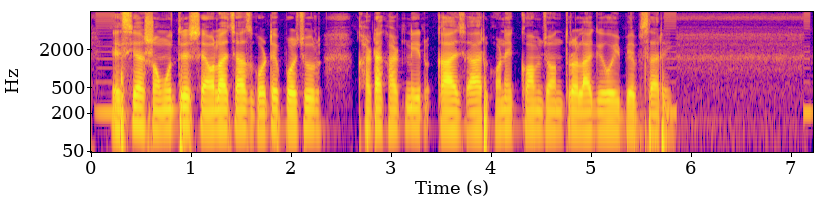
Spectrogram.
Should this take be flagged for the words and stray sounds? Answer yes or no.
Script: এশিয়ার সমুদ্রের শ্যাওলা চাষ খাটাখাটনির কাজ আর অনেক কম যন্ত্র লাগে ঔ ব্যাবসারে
yes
